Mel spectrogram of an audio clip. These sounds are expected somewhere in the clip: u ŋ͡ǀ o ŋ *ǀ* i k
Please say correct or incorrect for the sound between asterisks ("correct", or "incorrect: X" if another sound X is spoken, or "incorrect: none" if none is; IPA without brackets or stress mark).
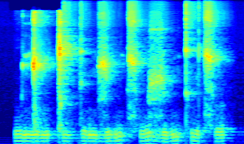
correct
